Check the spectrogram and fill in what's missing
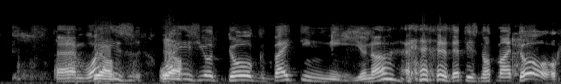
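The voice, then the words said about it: Poor imitation French accent. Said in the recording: “Your French accent is not good.”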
